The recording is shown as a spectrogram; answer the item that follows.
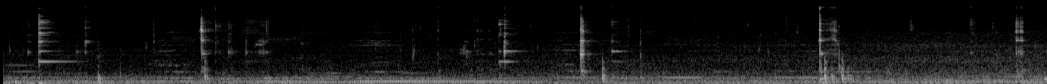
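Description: Metal ladle clinking against a ceramic soup bowl as the soup is stirred and scooped: several sharp, ringing clinks a second or more apart, two close together about eight seconds in, over a steady low hum.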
